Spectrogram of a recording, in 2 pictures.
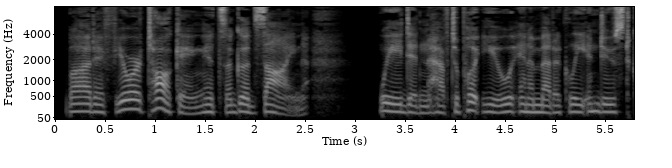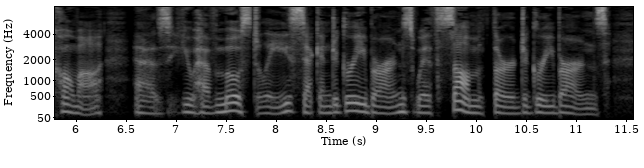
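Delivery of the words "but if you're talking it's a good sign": ordinary delivery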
